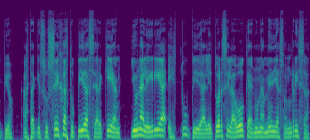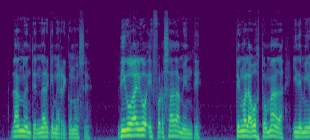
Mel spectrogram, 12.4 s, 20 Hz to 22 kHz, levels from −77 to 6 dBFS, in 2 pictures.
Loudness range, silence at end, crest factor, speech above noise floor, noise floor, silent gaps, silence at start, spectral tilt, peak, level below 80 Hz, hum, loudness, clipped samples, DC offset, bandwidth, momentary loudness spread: 2 LU; 0 s; 14 dB; 38 dB; -52 dBFS; none; 0 s; -6.5 dB/octave; 0 dBFS; -36 dBFS; none; -15 LUFS; under 0.1%; under 0.1%; 15.5 kHz; 12 LU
